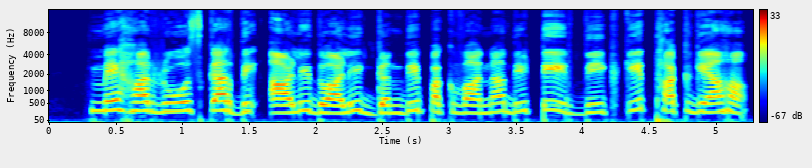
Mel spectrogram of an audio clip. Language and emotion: Punjabi, disgusted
